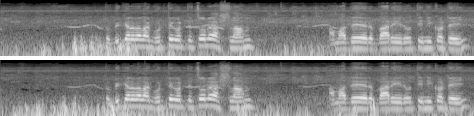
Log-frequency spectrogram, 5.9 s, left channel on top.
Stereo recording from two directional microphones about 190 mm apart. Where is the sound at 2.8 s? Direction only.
Centre (ahead or behind).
